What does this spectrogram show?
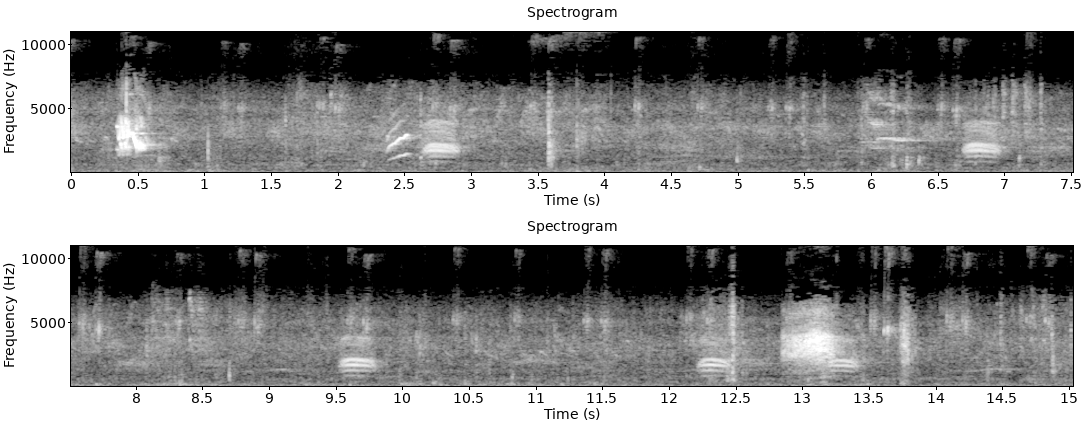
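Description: Birds calling: short, separate calls every few seconds over faint background noise, loudest about half a second in and again near the end.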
